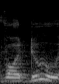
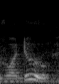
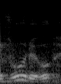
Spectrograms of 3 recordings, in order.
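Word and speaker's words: vodou: attempt to make another tradition spooky right the vodu is actually the way that it's pronounced in terms of Haitian vodu which is the tradition that people are usually referring to when they say Voodoo but even the spelling of that um at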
